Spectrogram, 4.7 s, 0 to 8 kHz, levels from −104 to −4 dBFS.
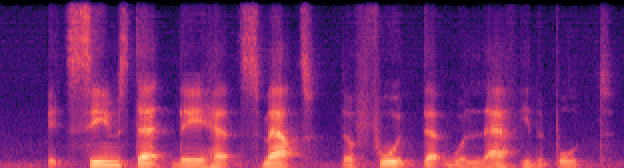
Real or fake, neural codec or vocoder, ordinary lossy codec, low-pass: fake; codec, 16 kHz, 0.3 kbps, FocalCodec; none; none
